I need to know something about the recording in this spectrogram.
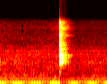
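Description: A single sharp click about a second in, over a low steady hum.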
